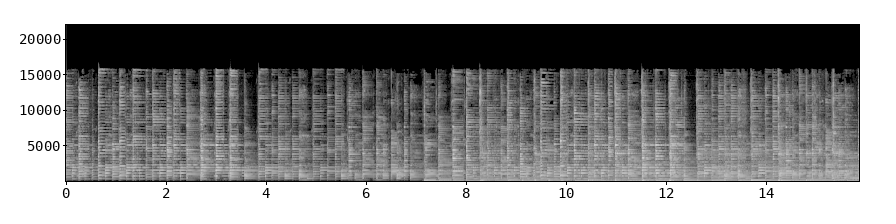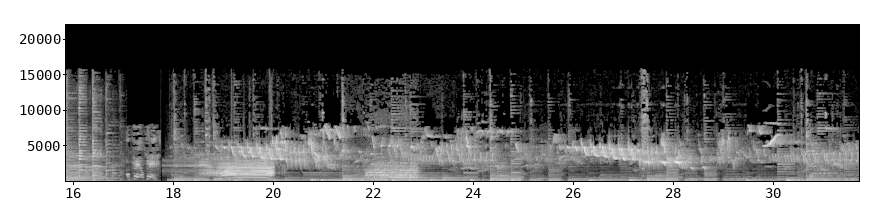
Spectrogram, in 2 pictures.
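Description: Cheerful background music with a plucked-string melody, joined by a bass beat about a quarter of the way in. In the second half, cow moo sound effects rise and fall in pitch over the music, twice in quick succession.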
